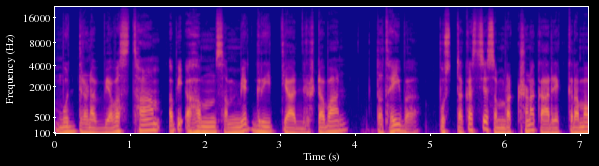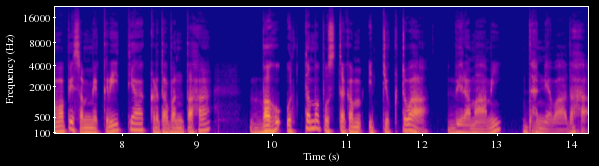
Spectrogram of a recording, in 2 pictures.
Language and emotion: Sanskrit, neutral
